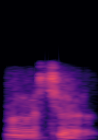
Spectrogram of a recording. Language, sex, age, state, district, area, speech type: Kashmiri, male, 45-60, Jammu and Kashmir, Ganderbal, rural, conversation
